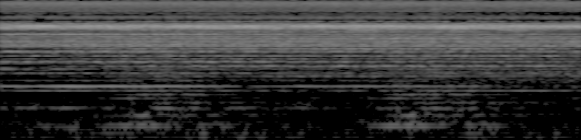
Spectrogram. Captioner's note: crickets chirping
